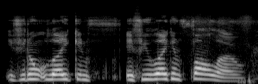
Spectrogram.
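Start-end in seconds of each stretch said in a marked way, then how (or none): none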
